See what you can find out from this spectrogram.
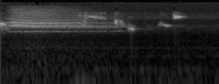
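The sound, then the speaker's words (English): Birds chirp outdoors in Jacksonville, Florida, faint and high. A drawn-out whistling call is followed by a few short, quick chirps over soft background hiss. “It feels so nice to hear the birds chirping.”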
